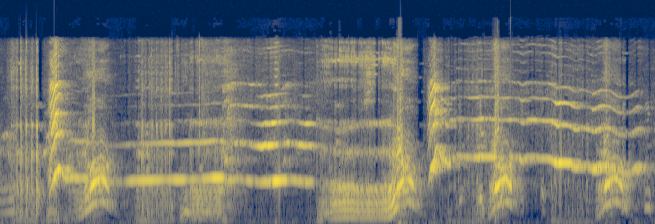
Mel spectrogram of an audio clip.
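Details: Otis, a big Coonhound, and Lulu, a Chihuahua, in a singing, howling conversation: long sustained wavering howls overlap and slide up and down, broken by short yelping barks and rising whoops between the drawn-out notes.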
